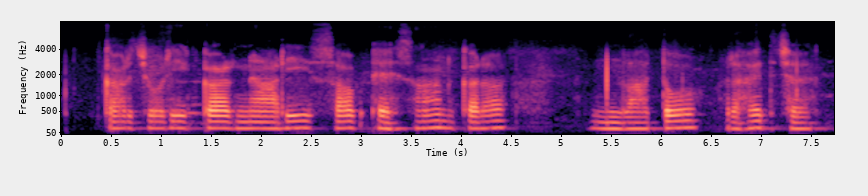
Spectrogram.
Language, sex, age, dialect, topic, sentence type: Maithili, male, 18-24, Bajjika, banking, statement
